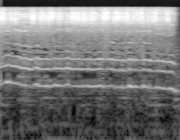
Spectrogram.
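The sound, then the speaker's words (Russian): A mosquito buzzes in a thin, high-pitched whine that holds steady for about two seconds with a slight waver before cutting off, heard alone. “Вылетел комар в окно и запищал, что было сил.”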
